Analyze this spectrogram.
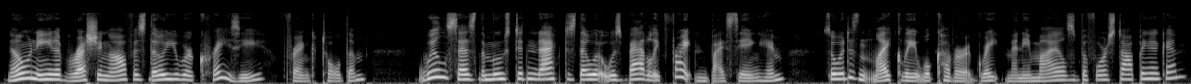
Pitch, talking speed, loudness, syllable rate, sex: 215 Hz, 210 wpm, -19 LUFS, 5.4 syllables/s, female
